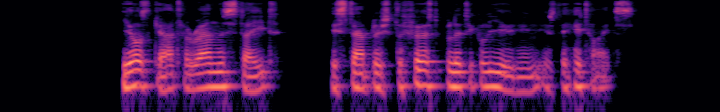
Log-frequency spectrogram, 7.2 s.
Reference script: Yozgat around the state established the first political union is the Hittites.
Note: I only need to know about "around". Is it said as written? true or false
true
